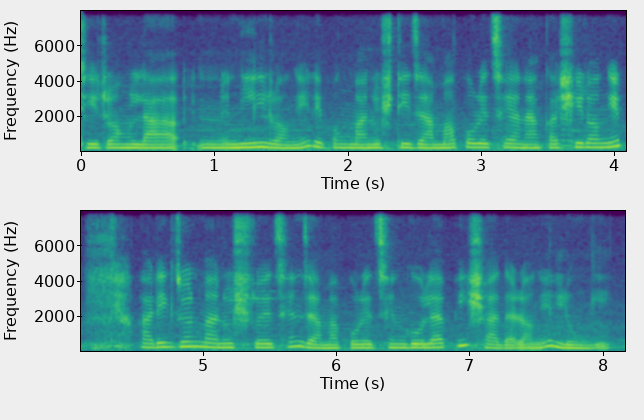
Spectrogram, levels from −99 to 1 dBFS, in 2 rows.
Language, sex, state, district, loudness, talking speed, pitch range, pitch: Bengali, female, West Bengal, Kolkata, -14 LUFS, 160 wpm, 195-230 Hz, 210 Hz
